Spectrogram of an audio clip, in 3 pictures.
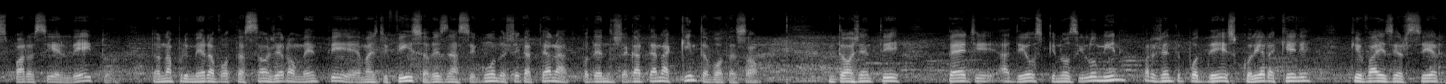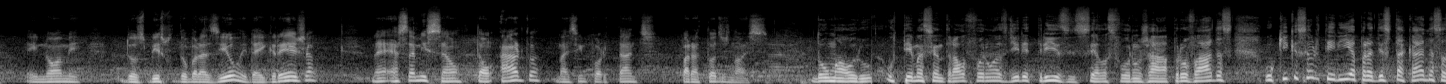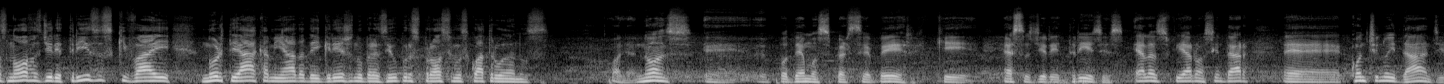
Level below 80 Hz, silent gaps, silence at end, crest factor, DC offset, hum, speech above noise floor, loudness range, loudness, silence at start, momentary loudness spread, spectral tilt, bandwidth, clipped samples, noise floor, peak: -52 dBFS; none; 0 s; 16 dB; under 0.1%; none; 21 dB; 4 LU; -19 LUFS; 0 s; 11 LU; -6.5 dB/octave; 14 kHz; under 0.1%; -39 dBFS; -4 dBFS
